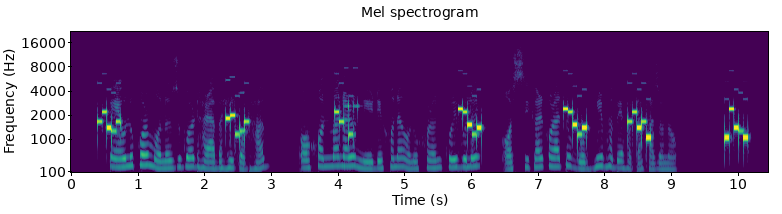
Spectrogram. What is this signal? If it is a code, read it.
Five-tone selective call (ZVEI), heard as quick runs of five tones, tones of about 70 ms, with speech in Assamese. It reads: 69436 78236 96622 09524 09524 69461 10431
